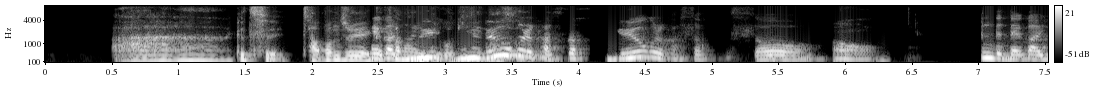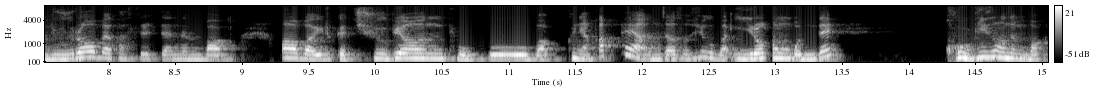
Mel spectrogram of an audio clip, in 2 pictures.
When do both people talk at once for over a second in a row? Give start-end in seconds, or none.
2.4-3.7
